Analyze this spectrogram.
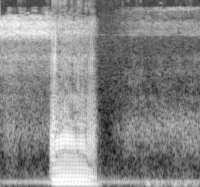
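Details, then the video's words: Baby pug gives one short, throaty snore lasting about half a second, then quiet room tone. "白眼&いびき&チュッチュ まだまだ赤ちゃんなパグ"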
